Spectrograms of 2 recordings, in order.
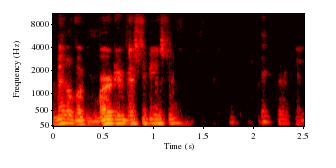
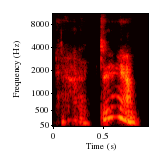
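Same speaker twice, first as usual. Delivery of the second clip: ordinary talk, nothing marked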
